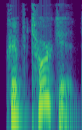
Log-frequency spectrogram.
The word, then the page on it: cryptorchid: British English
